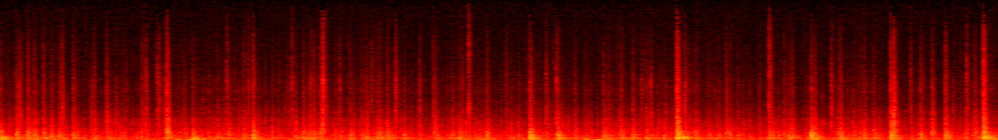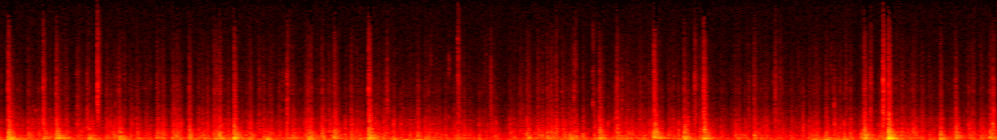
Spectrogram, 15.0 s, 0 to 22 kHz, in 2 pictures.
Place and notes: neoscenes: rain on car roof
CO, USA, September 2011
